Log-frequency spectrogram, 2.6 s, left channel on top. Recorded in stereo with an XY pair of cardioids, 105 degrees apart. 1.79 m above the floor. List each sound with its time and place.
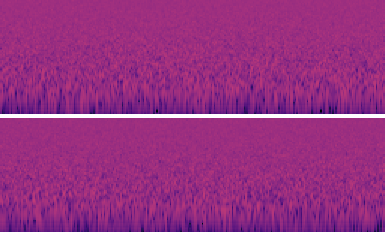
Only background noise.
